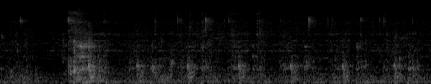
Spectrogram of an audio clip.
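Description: A 5-inch gauge narrow-gauge Bagnall-style live steam locomotive running on compressed air with its wheels off the track, probably in reverse. It has a light, regular exhaust beat, with a louder puff of air just under a second in. The engine is running evenly after its valves were reset.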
